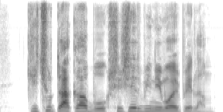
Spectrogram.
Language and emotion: Bengali, neutral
